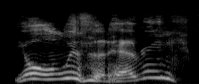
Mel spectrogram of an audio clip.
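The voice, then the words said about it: Bad put-on British accent. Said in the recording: “That's my British accent. ... it's not the worst one I've heard. ... I do some pretty bad accents. ... you're notoriously bad at that.”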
